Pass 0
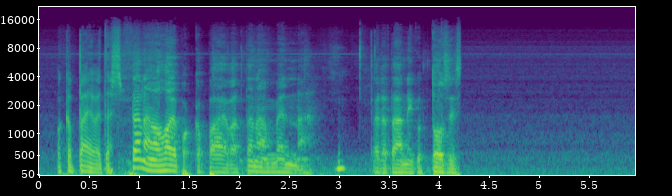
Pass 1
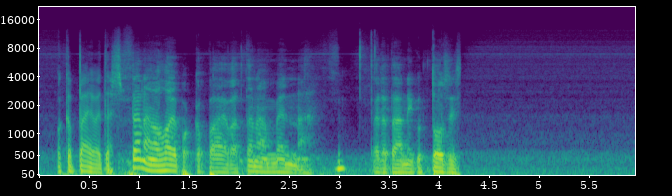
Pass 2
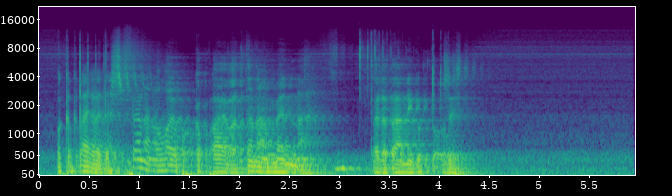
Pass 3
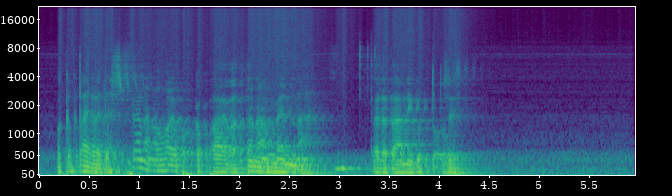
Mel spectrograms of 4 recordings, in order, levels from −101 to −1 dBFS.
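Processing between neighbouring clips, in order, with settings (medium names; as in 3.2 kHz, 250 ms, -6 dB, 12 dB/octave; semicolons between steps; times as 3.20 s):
resonant low shelf 630 Hz +6.5 dB, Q 1.5; low-pass that closes with the level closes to 2.8 kHz, closed at -9 dBFS; trim -3.5 dB
compressor with a negative ratio -16 dBFS, ratio -0.5; on a send: feedback delay 78 ms, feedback 51%, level -9 dB
modulation noise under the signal 31 dB; trim -7.5 dB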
